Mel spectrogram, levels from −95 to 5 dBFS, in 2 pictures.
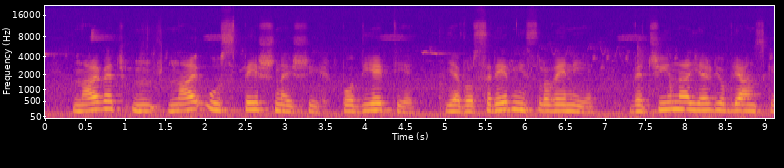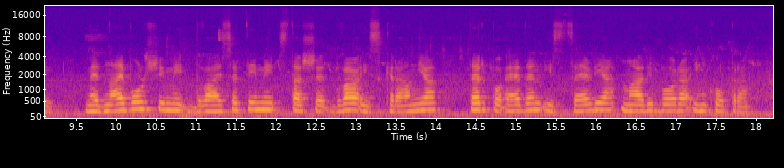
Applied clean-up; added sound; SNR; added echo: none; Insect; 16 dB; none.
